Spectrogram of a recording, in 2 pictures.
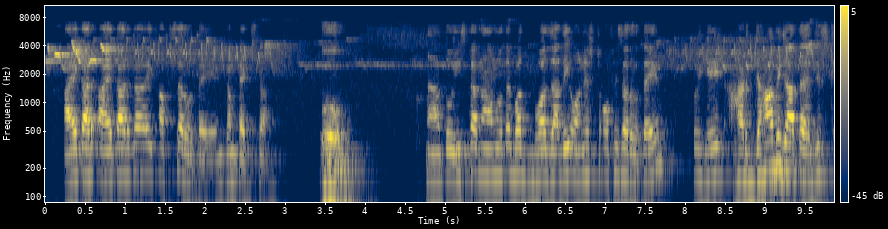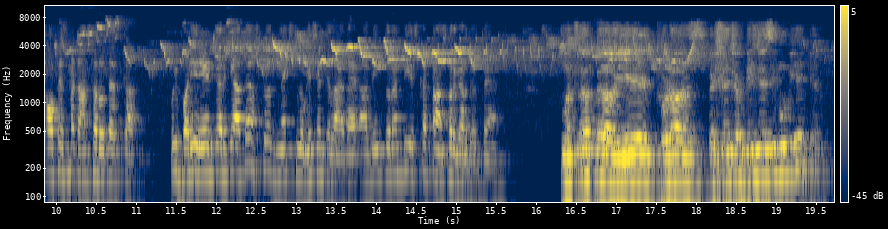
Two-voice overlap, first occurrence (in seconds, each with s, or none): none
